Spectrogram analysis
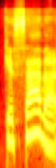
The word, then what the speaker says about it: Quesada: And then my first last name is pronounced quesada, like quesadilla.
